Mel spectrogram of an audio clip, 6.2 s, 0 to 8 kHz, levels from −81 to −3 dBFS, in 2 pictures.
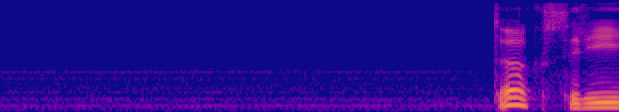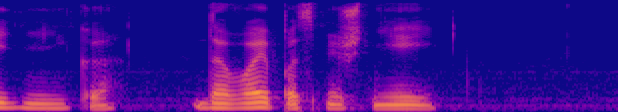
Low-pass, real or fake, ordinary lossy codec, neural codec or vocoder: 7.2 kHz; real; AAC, 48 kbps; none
